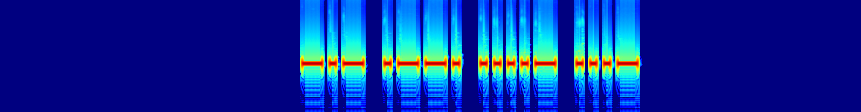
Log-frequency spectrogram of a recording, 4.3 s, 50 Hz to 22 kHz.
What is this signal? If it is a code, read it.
Morse code, heard as a keyed tone, about 36 wpm, 690 Hz. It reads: KP4V
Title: DXCC-100 Call Signs - 4 Characters - 35wpm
